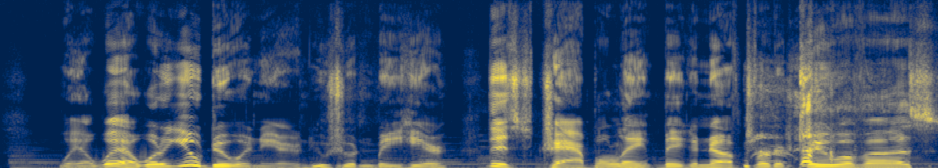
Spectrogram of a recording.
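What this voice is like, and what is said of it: Put-on drawling accent. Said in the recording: “everybody here has a drawl.”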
